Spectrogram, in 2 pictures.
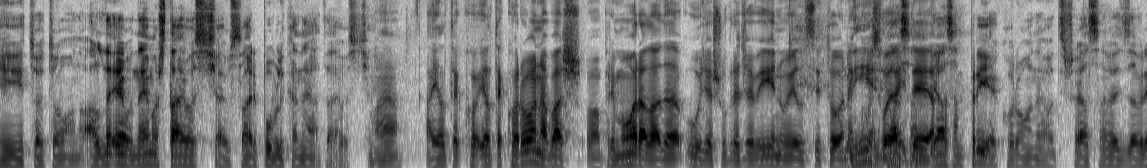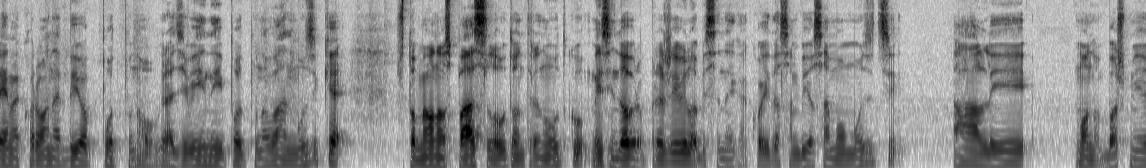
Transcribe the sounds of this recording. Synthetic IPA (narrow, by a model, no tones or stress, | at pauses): it̪ojet̪o̞ːo̞̰no̰ʔa̰le̞ʋo̞ne̞ːmaʃt̪aːjo̞sje̥t͡ɕa̰just̪ʋaːɾipublikane̞ːma̰t̪a̰ːjo̞̰sje̥t͡ɕajja | ajelt̪ekojelt̪eko̞ɾo̞ːnabaʃpɾimo̞ːɾalˠad̪aʔuːd͡ʑeʃuɡɾad͡ʑeʋinuilisit̪oːneiosʋojaisd̪eːjajaːs̬ampɾije̞ko̞ɾo̞ːne̞o̞t̪i̥ʃlao̰jaːsamʋe̞t͡ɕzaʋɾje̞ːme̞ko̞ɾo̞ːne̞bio̞po̞t̪̚puno̞̰uɡɾa̰d͡ʑeʋiniːpo̞t̪̚puno̞ʋanmuzike̞ | ʃt̪o̞meo̞noːspaːsilˠo̰ut̪o̞ːmt̪ɾe̞nuːt̪kṵmʔislimd̪o̞bɾopɾe̞ʒiːʋilo̞bisene̞kako̞id̪asambiosamo̞umuzit̪sḭ | ali | o̞̰nobaʃmije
